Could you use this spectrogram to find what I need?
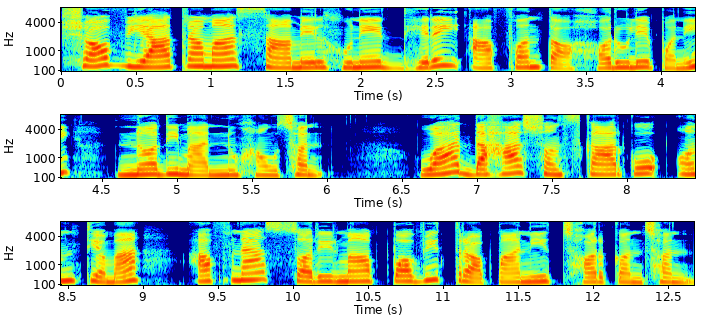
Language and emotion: Nepali, neutral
